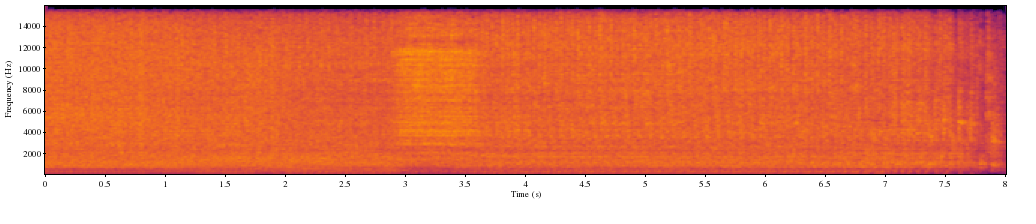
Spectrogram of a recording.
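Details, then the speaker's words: Rebuilt 21 hp Briggs & Stratton V-twin after governor adjustment, first brief run: fires right up and settles into a steady, even high-pitched run with no misses or knocks; successful rebuild, normal running. "that was a successful rebuil guys I can't believe I rebuilt this engine all by myself that's pretty kickass right there"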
